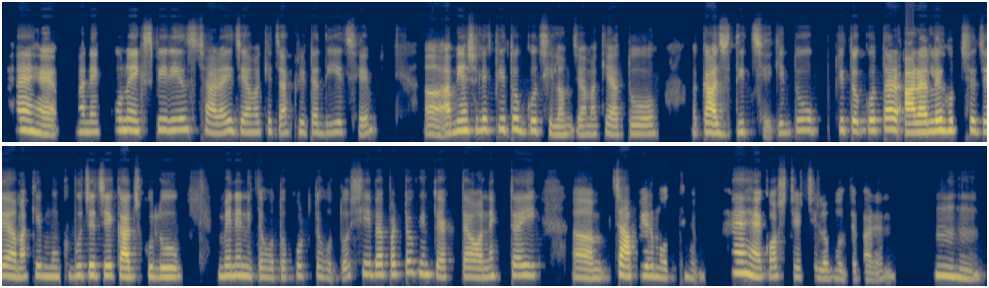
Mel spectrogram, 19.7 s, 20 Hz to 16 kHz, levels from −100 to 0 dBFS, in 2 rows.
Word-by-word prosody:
হ্যাঁ, 260 -2 +6
হ্যাঁ 180 -3 +4 0.3
মানে 220 0 -1 0.2
কোনো 255 0 -1
এক্সপেরিয়েন্স 260 +1 -2
ছাড়াই 205 +1 0
যে 230 - -1
আমাকে 215 +2 -7
চাকরিটা 205 +1 -5
দিয়েছে। 215 -3 -7 0.6
অ - - 0 0.2
আমি 225 +5 +2
আসলে 255 +1 0
কৃতজ্ঞ 265 -3 -1 0.2
ছিলাম 170 -4 -5
যে 175 - -7
আমাকে 180 +3 -9
এত 170 +1 -22 0.6
আ - - -9
কাজ 195 -2 +9 0.2
দিচ্ছে। 220 +1 -3
কিন্তু 210 +5 -8 0.4
কৃতজ্ঞতার 250 +2 +3
আড়ালে 220 +3 +9
হচ্ছে 250 +1 -1
যে - - +1
আমাকে 195 +3 -3
মুখ 205 -1 -6
বুজে 230 +1 0
যে 225 - +4
কাজগুলো 200 0 +3 0.6
মেনে 225 +1 +1
নিতে 205 -1 -7
হতো, 185 0 -11
করতে 225 0 -11
হতো। 175 - -17 0.2
সেই 260 -1 -5
ব্যাপারটাও 250 +3 -2
কিন্তু 245 -1 -4
একটা 200 +1 -8
অনেকটাই 220 +3 -3 0.5
আ - - +2 0.4
চাপের 215 0 +4
মধ্যে 185 +1 -11 0.5
হ্যাঁ, 280 -1 +5
হ্যাঁ 200 -2 +5
কষ্টের 205 -1 -4
ছিল 180 - -11
বলতে 165 0 -12
পারেন। 145 -3 -9 0.5
হুম, 225 -2 -2
হুম। 175 -3 -8
220 Hz, 160 wpm, -24 LUFS, 200-245 Hz, 0.6 s, কাজ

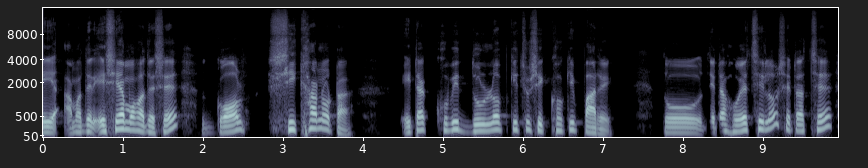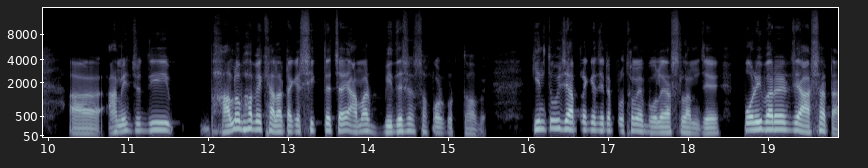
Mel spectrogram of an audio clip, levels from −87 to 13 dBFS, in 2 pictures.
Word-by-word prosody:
এই 120 - +4 0.3
আমাদের 125 +3 -1 0.2
এশিয়া 185 +6 +6
মহাদেশে 130 -8 +2 0.7
গল্ফ 135 +7 +5 0.4
শিখানোটা 175 -1 +2 0.8
এটা 160 +7 +1 0.2
খুবই 160 +3 +1 0.2
দুর্লভ 145 +4 +2
কিছু 170 +1 -3
শিক্ষকই 150 +2 -3
পারে। 95 -7 +2 0.7
তো 115 - -2 0.5
যেটা 150 +6 -1
হয়েছিল 160 +6 +1 0.2
সেটা 165 -4 -3
হচ্ছে, 170 +5 -3 0.6
আ - - -1 0.5
আমি 130 +2 -1
যদি 150 +2 -3 0.7
ভালোভাবে 180 +8 +3
খেলাটাকে 130 0 +1
শিখতে 160 -1 -2
চাই 150 +1 +3
আমার 145 +2 0 0.2
বিদেশে 140 +4 +1
সফর 120 -2 -6
করতে 105 0 -14
হবে। 90 - -13 0.6
কিন্তু 180 0 -1
ওই 195 - 0
যে - - +6
আপনাকে 170 -1 -4
যেটা 150 0 -2
১ম 145 +1 -5
এ - - -3
বলে 115 0 +1
আসলাম 115 -3 -3
যে, 105 0 +1 0.4
পরিবারের 175 +1 +6
যে 165 - +3
আশাটা 140 +2 -2
150 Hz, 125 wpm, -22 LUFS, 130-170 Hz, 0.8 s, এশিয়া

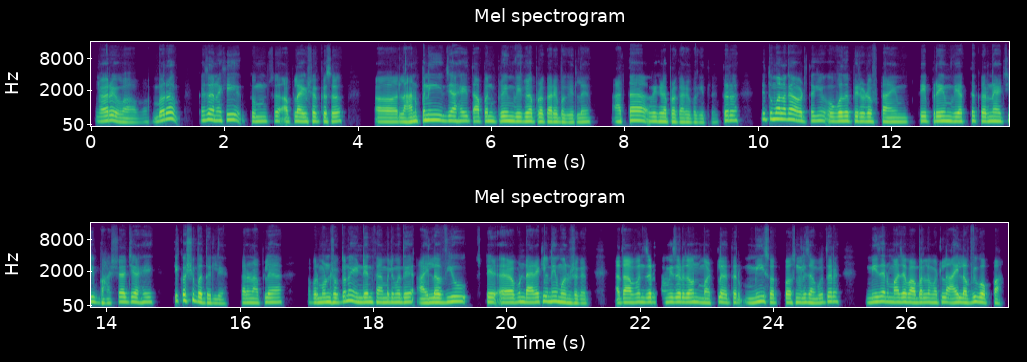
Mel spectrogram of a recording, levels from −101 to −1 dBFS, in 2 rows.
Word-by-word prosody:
अरे 170 +4 +2
वाह! 130 -5 -2
वाह! 125 +3 -16
बरं 230 +8 +4 0.4
कसं 180 +4 -1
आहे 205 - +4
ना, 175 - 0
की 205 +2 0 0.2
तुमचं 155 +1 -3
आपल्या 155 +1 0
आयुष्यात 150 +1 0
कसं 150 +1 +1 0.5
अ, 140 - -2 0.3
लहानपणी 160 +8 +2
जे 170 - -1
आहे 165 0 +1
ते 165 - -4
आपण 160 +1 0
प्रेम 165 +2 +2
वेगळ्या 155 0 +2
प्रकारे 145 -1 0
बघितलं 130 +1 -3
आहे. 140 - -3 0.4
आता 145 +6 0 0.2
वेगळ्या 150 -1 +1
प्रकारे 135 -2 -2
बघितलं. 125 0 -10
तर 180 +1 0 0.4
ते - - -1
तुम्हाला 230 -1 +5
काय 215 -1 +4
वाटतं, 170 -1 0
की 175 +1 -2
over 160 -1 +2
the - - -2
period 150 -2 +1
of 145 -2 -1
time 140 -1 -1 0.2
ते 165 - +2
प्रेम 165 +1 +3
व्यक्त 155 +1 0
करण्याची 155 +1 0
भाषा 140 +5 0
जी 170 - +1
आहे 160 +1 0
ती 165 +4 -9
कशी 220 0 +2
बदलली 140 -7 +1
आहे? 120 -1 -9 0.2
कारण 145 0 -1
आपल्या 155 +3 -1 0.4
आपण 145 0 -1
म्हणू 160 +1 +2
शकतो 155 +3 0
ना, 205 - +2
इंडियन 160 -3 +2
फॅमिलीमध्ये 155 +1 +1
आय 135 - 0
लव्ह 150 0 +3
यू 180 0 +2 0.2
स्टे 160 0 0
अ, 150 -1 +2
आपण 160 +3 +1
डायरेक्टली 160 +3 +2
नाही 180 +1 +2
म्हणू 155 -4 +3
शकत. 130 -2 -3 0.4
आता 150 +2 +3
आपण 155 +2 0
जर 160 +1 +2
तुम्ही 155 +1 -4
जर 160 0 +3
जाऊन 160 +1 +3
म्हटलं, 140 +3 0
तर 155 - 0
मी 150 +6 0
स्वतः 150 -3 -2
पर्सनली 150 +1 0
सांगू, 140 -1 0
तर 175 0 0 0.5
मी 155 +3 0
जर 180 -1 +2
माझ्या 160 0 +3
बाबाला 150 0 +2
म्हटलं, 150 +2 -1
"आय 145 +1 +2
लव्ह 145 0 +1
यू 175 - +1
पप्पा", 145 -2 -4
155 Hz, 195 wpm, -24 LUFS, 145-165 Hz, 0.5 s, तुम्हाला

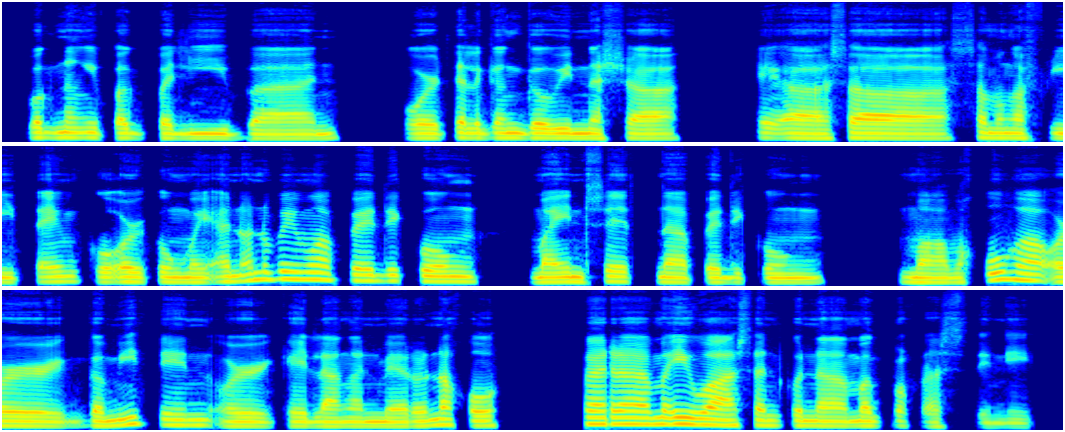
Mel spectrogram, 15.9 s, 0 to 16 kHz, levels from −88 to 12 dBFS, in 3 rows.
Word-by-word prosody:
wag 130 - +1
nang 130 0 0
ipagpaliban 110 -2 -2 0.4
or 115 0 +1
talagang 125 -1 0
gawin 120 -1 +3
na 115 - 0
siya, 115 0 0 0.4
eh, 125 -2 -2
ah, 115 -1 +2
sa 125 +2 +2 0.5
sa 130 - -5
mga 120 -1 +1
free 115 -1 -4
time 130 +1 -2
ko 125 -3 -2
or 125 -1 +3
kung 120 -2 +1
may 115 +1 -1
ano 135 +4 0
Ano - - 0
ba - - +2
yung 185 -1 +1
mga 175 - -3
puwede 150 -1 0
kong 130 -2 +2 0.3
mindset 120 +2 +1
na 120 -1 0
puwede 115 -1 -3
kong 110 0 -2 0.4
ma 115 -1 +1
makuha 165 +6 +1
or 120 -2 +3
gamitin 140 +2 -1
or 115 -2 -1
kailangan 115 -1 -1
meron 115 +4 +1
ako 125 -3 -1 0.4
para 170 -1 +5
maiwasan 150 -5 +4
ko 130 0 -2
na 120 -1 +1
mag-procrastinate? 105 -5 -6
120 Hz, 160 wpm, -23 LUFS, 115-130 Hz, 0.5 s, para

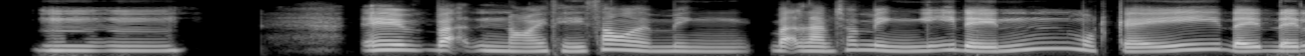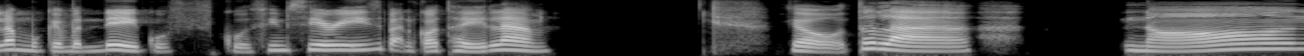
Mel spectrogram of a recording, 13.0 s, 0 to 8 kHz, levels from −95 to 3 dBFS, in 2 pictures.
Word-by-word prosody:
Ừm, 210 -2 -5
ừm. 205 0 -8 0.9
Ê, 240 +1 +5
bạn 210 -2 -2
nói 185 0 -3
thế 185 -1 -7
xong 255 +6 0
rồi 215 -4 -2
mình 180 -1 -11
bạn 200 -1 -1
làm 195 -1 +1
cho 240 +6 -6
mình 210 -6 -4
nghĩ 210 +5 -1
đến 220 +9 +1
một 230 -7 -9
cái 205 +9 +1
đấy 185 -5 +4
đấy 190 -1 +3
là 245 +2 +3
một 210 -5 -9
cái 185 - -3
vấn 180 +1 -7
đề 225 -3 +6
của 175 -2 -13
ph - - -18
của 170 - -12
phim 225 +6 -9
series. 235 +2 +1
Bạn 200 - -4
có 185 0 -2
thấy 190 -3 -2
là 230 -2 +5 1.3
kiểu, 180 -8 0
tức 290 - 0
là 195 -7 +4 0.8
nó 215 +7 +1
205 Hz, 170 wpm, -22 LUFS, 185-230 Hz, 1.3 s, đề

